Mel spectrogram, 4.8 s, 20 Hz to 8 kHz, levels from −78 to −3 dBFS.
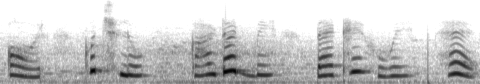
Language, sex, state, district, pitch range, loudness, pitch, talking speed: Hindi, female, Madhya Pradesh, Dhar, 330-400 Hz, -17 LUFS, 350 Hz, 100 wpm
